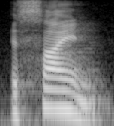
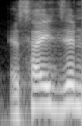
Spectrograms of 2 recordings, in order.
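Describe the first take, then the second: First: No g sound is pronounced before the n. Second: A g-like sound is pronounced before the n. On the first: The speaker calls it right. "जी silent रहता है" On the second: The speaker calls it wrong. "एसाइजन नहीं"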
